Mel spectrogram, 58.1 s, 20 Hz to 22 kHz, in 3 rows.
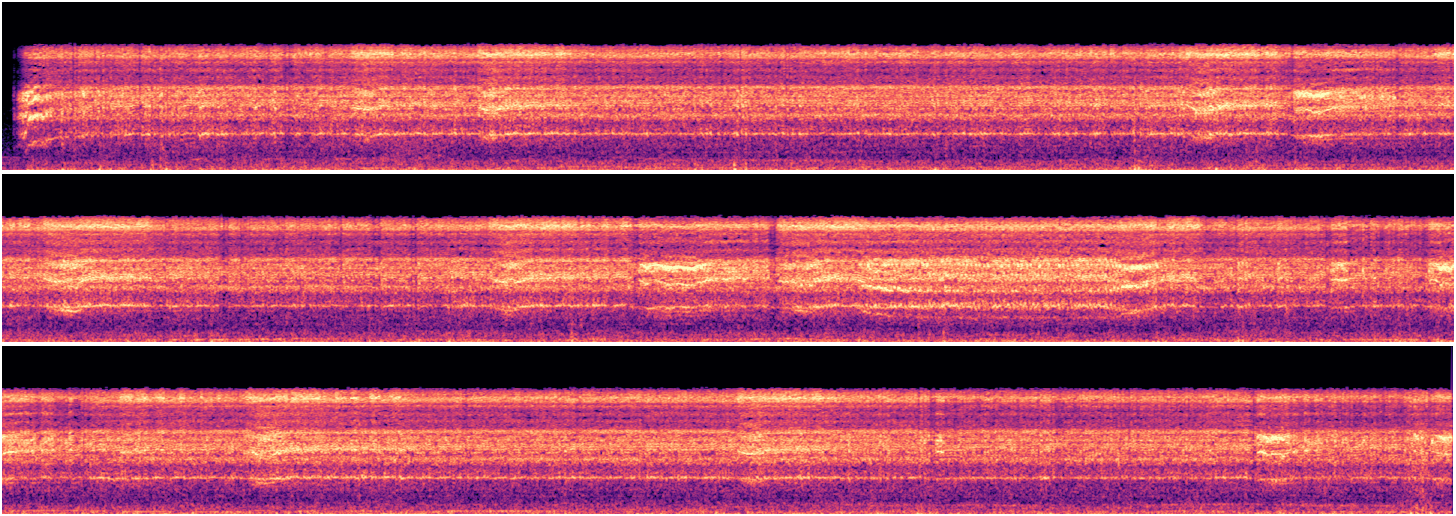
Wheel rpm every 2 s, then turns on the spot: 90, 230, 230, 230, 230, 230, 230, 230, 230, 230, 230, 230, 230, 230, 220, 220, 200, 200, 230, 230, 230, 230, 240, 240, 230, 230, 230, 230, 230.
none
